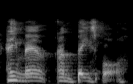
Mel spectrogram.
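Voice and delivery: a cheeky swaggering challenge; cocky little baseball guy. Retold or imitated. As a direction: imitate the little fella strutting and shoving. Little baseball player pushing people.

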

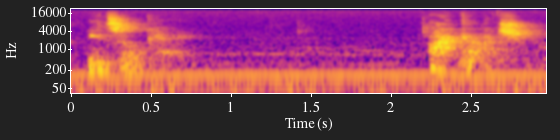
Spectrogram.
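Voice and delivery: soft, unvoiced reassurance; God comforting. God reassuring the broken wife, soft and gentle.

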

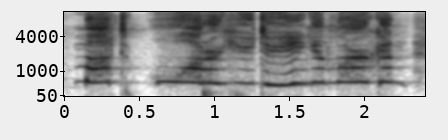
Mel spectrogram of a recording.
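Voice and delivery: very high, loud, slow disbelief; astonished question. Retold or imitated. Woman meeting Matt in Lurgan, exaggerated astonishment. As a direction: squeal it out in mock astonishment.

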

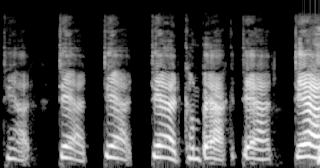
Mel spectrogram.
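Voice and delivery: high-pitched imitation of a frightened daughter; retold panicky calling for Dad; scared child. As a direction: plead repeatedly in a high, mock-panicked child voice. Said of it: "She was so scared".

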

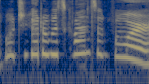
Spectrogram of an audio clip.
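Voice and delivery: high, eager imitated listener question. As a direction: squeak it out like an impatient fan. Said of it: "I know you're all biting your fingernails".

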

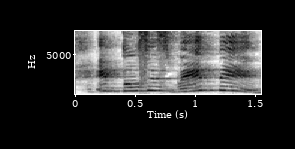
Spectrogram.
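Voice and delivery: high, slow, stern bird voice; severe pigeon. A narrator's reading. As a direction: order her away sternly. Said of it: "dijo la paloma severamente".

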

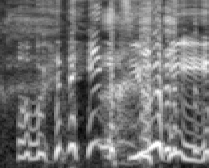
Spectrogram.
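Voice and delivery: high, loud, drawn-out question through a laugh; incredulous, cracking up on the last word; laughing disbelief. Retold or imitated. Recapping own shock at the scene to a friend, laughing disbelief. Acting out own baffled reaction.

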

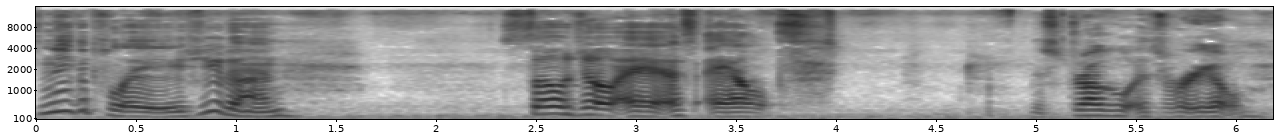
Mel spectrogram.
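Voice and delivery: ordinary talk, nothing marked

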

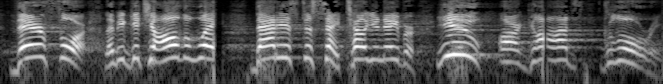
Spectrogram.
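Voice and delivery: loud, high, fired-up preaching; preaching at full force. Acted. Pastor rousing the church to embody God's glory, full-force preaching. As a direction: drive it home to the congregation.

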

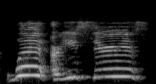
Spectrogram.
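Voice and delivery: high, incredulous "What? Are you serious?"; mock astonishment, voice jumping high; shocked disbelief. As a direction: act out a mother's stunned disbelief. Retold mother's shocked reply.

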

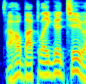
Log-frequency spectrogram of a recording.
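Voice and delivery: mild mocking imitation of a dim teammate; mocking dumb voice. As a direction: throw his voice back at him. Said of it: "mocking the sound of his voice".

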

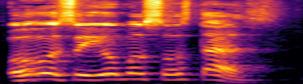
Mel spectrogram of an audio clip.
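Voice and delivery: high, loud teasing laugh; amused squeal of laughter. Real, not acted. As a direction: burst out laughing at the news.

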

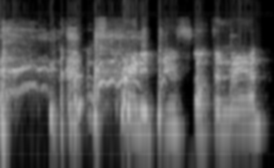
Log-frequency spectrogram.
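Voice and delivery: mock him in a silly squeak while cracking up; squeaky laughing mockery. Cohost laughing while mimicking the cowardly heel's line, squeaky.

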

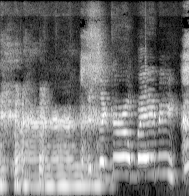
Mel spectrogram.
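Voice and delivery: mock-cheer the reveal through laughter; mock announcement. Cohost mock-announcing a gender reveal, laughing high and slow.

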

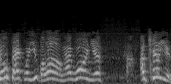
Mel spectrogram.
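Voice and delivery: high, loud, desperate yelling; frantic threat. Acted. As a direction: scream the warning, losing control. Carter threatens, voice rising wildly.

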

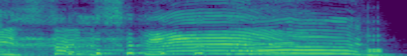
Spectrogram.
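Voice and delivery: loud, slow, high announcer shout; game show announcer. Acted. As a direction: drag it out like a host. Announcing the wheel spin.

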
